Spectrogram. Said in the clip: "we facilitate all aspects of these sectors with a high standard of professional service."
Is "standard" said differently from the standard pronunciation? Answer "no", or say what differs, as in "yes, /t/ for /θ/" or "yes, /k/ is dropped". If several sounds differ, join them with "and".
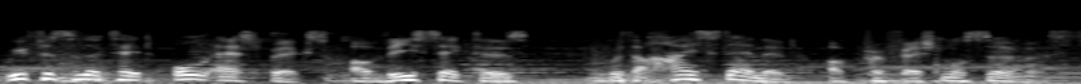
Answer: no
